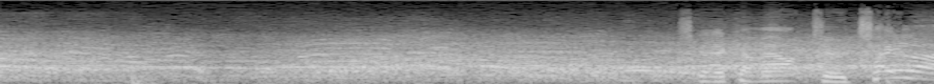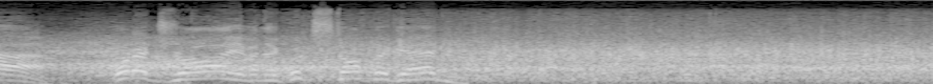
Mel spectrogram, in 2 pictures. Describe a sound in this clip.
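A large crowd roars and chants in a big open stadium.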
